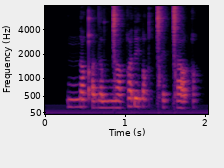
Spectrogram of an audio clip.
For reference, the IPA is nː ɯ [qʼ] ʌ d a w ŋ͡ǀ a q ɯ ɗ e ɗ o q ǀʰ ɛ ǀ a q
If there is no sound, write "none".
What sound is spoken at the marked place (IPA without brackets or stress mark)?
qʼ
